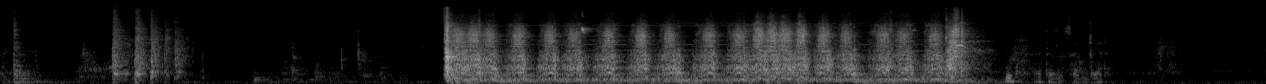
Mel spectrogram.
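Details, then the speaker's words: 1957 GMC 100 pickup, first start after sitting many years, fuel poured into the carburetor bowl without a fuel line: cranks, catches and runs about five seconds with an uneven, lumpy pulse before dying; tired engine with some valve-cover vent blow-by, cause unconfirmed. "it doesn't sound good though the motor doesn't sound good so she's War she is definitely beat"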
